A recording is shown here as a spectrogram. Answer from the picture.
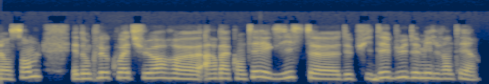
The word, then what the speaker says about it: Arbacanté: Et puis, on a laissé quand même un accent aigu sur le E de Kanté, parce que on avait envie que les gens le prononcent Kanté et pas Kant.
